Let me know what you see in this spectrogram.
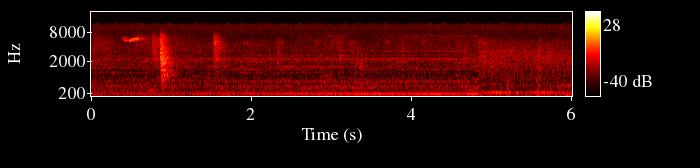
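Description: Electric railcar running, with a steady hum and a few sharp clicks. About five seconds in, the hum jumps to a slightly higher pitch.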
